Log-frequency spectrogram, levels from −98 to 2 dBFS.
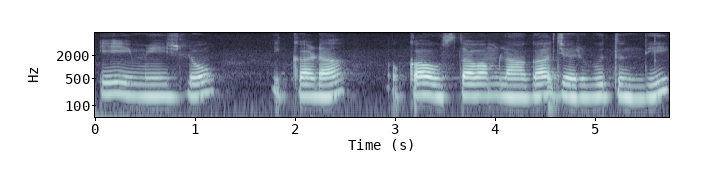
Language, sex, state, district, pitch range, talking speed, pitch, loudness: Telugu, female, Andhra Pradesh, Sri Satya Sai, 175-190 Hz, 85 wpm, 180 Hz, -16 LUFS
